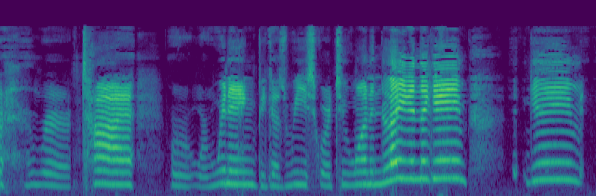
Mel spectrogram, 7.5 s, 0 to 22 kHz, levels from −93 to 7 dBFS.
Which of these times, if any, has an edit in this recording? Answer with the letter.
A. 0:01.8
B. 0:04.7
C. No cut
B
